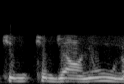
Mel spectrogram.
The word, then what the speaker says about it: Kim Jong-un: But I think Mr. Kim Jong-un, or whatever his name is, if I maybe pronounce it wrong.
